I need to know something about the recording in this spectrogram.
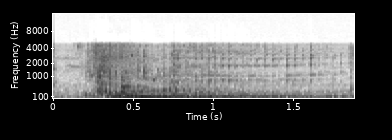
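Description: A single loud lion roar in an advertisement for Lion Legal, a law firm in Arkansas, deep and rumbling, swelling quickly and sustained for nearly two seconds before tapering slightly, with no talking.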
